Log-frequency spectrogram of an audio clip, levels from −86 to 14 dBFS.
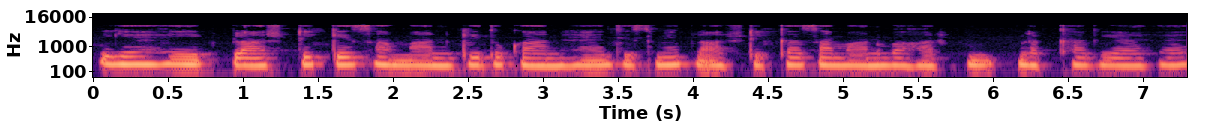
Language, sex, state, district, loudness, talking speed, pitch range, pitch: Hindi, female, Maharashtra, Gondia, -14 LUFS, 140 wpm, 175-190 Hz, 185 Hz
